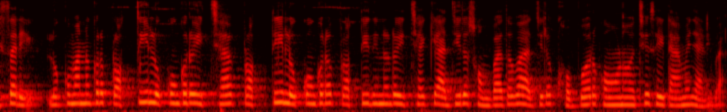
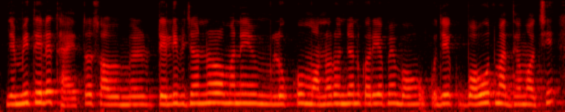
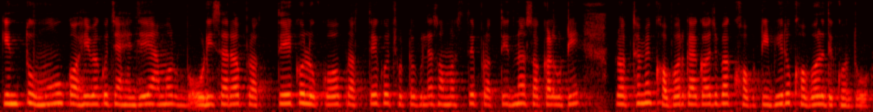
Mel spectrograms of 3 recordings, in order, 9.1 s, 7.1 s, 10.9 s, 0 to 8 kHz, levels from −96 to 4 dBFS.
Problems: low volume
